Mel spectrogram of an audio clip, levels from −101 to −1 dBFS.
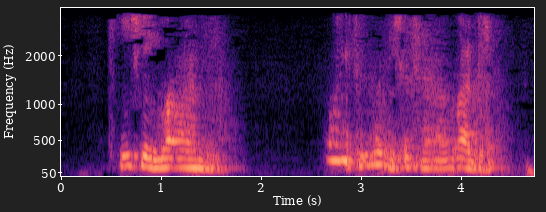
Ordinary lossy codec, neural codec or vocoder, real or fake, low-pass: MP3, 16 kbps; codec, 44.1 kHz, 1.7 kbps, Pupu-Codec; fake; 3.6 kHz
